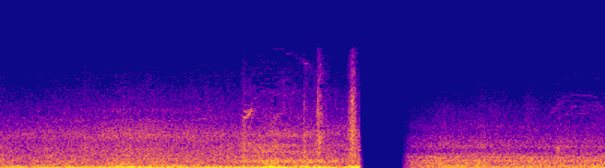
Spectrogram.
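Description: Steady, low outdoor background noise with wind on the microphone. About two and a half seconds in it drops out to dead silence for a moment, then gives way to quieter room tone.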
